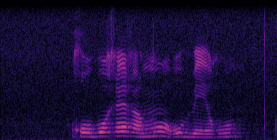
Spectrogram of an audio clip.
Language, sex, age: Northern Sotho, female, 19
